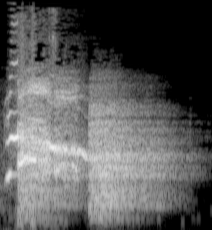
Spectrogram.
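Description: A woman lets out a single loud, piercing scream during a phone call. It starts abruptly, holds for nearly two seconds with a slight break in the middle, then trails off, heard alone.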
